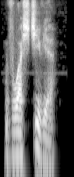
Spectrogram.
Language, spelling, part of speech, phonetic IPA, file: Polish, właściwie, particle / adverb, [vwaɕˈt͡ɕivʲjɛ], Pl-właściwie.ogg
